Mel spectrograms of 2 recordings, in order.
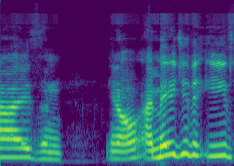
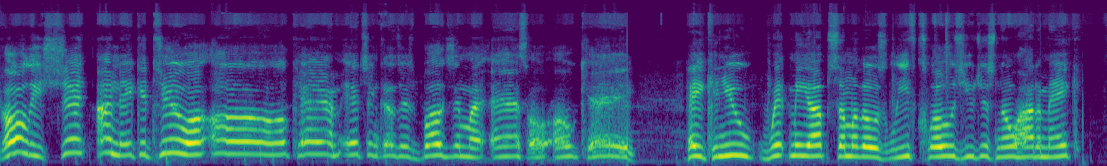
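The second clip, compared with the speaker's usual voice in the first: chatty, quick, rattled-off storytelling voice. Acting out a comic Bible story, voicing Adam. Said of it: "He's like".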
